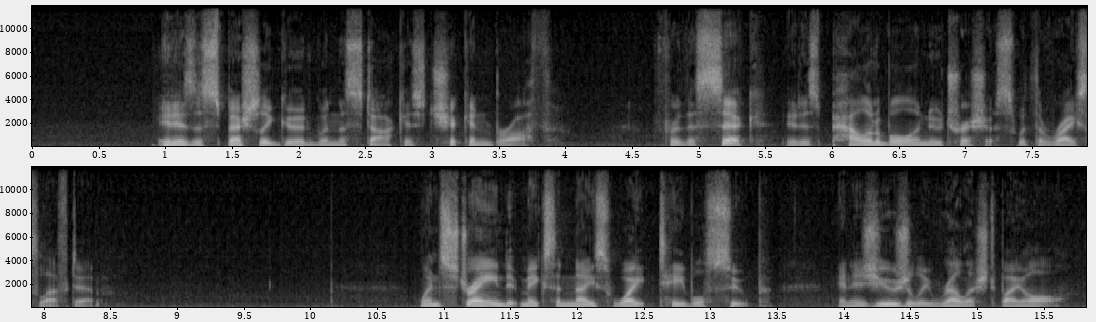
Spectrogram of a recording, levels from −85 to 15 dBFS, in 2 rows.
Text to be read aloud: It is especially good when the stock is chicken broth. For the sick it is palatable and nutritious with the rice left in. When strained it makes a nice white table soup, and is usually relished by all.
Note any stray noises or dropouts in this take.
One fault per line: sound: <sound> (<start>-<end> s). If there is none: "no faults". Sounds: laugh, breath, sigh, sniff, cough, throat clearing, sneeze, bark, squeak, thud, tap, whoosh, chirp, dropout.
no faults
